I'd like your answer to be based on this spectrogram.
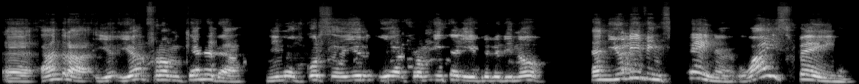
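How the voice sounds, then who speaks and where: A man's voice: high voice, expressive, moderate pace, a bit bright. A man hosting a live video-call interview, asking questions hesitantly and repeating his words as he goes. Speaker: host.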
